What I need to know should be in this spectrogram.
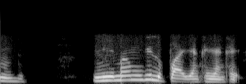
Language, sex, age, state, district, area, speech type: Manipuri, male, 30-45, Manipur, Kakching, rural, conversation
